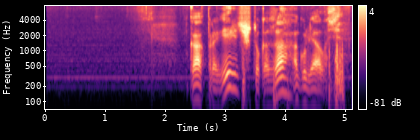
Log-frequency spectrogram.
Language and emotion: Russian, neutral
